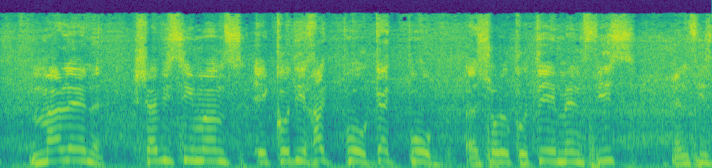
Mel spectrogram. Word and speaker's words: Gakpo: Par exemple, non, je vais pas la jouer Rakpo, tu vois. Je vais jouer Gakpo.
